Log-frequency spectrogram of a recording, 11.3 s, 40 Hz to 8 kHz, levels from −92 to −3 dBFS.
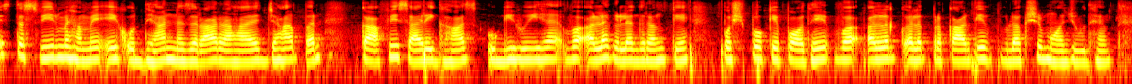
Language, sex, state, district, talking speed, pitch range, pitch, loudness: Hindi, female, Bihar, Begusarai, 165 wpm, 175-195 Hz, 185 Hz, -17 LUFS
